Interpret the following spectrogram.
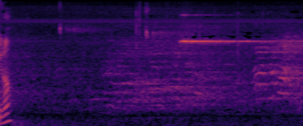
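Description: Faint court sounds of an indoor futsal match: the ball bouncing on the court and distant players' voices in the hall. A short, steady high whistle sounds about two and a half seconds in, the referee signalling the restart.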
